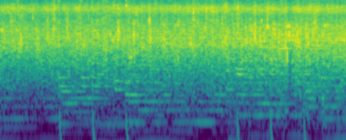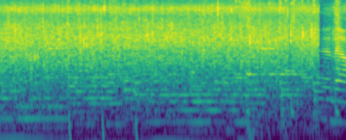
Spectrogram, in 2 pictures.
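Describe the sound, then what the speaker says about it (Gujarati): Steady heavy monsoon rain pours down on a farm, dense and continuous, with drops drumming on a hard surface close by and a low rumble underneath. "આવ્યો મેં વરસાદ"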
